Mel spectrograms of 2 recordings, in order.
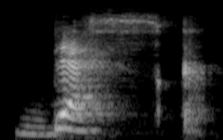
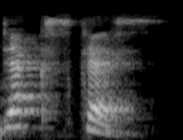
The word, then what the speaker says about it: desk: So it's not dexus. I hear people say dexess. It's not dexus. It's desk.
